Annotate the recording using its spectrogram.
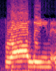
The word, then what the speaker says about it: praline: I hate to school y'all and everybody who already called, but it's praline is the proper pronunciation because I Googled it. But it also is pronounced differently depending on where you are. But Georgians here, we'd love to say praline.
